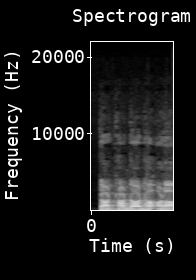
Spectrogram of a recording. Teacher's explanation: ट, ठ, ड, ढ, अड़ को मूर्धा से बोलते हैं।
